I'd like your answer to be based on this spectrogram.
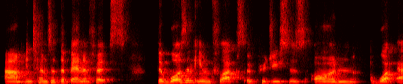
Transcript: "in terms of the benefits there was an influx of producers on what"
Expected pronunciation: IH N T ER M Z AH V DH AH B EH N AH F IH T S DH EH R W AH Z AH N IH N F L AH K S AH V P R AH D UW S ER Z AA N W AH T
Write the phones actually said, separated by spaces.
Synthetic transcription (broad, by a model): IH N T ER M Z AH V DH AH B EH N AH F IH T S DH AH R W AH Z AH N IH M F L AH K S AH V P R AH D UW S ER Z N W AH T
